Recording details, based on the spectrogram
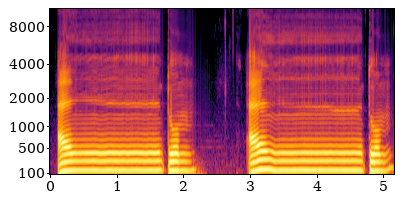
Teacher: Antum nun sukun bertemu dengan ta, maka dibaca ikhfa dan ditahan 2 harokat ya, dibaca samar dan ditahan 2 harokat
